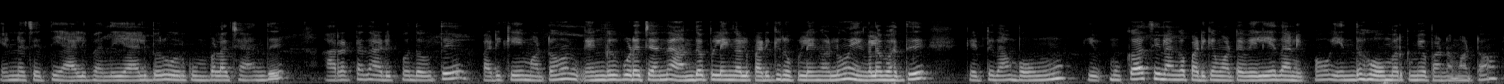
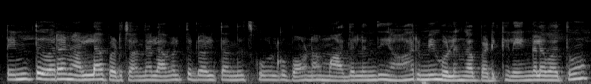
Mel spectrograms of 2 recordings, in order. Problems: constant background noise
